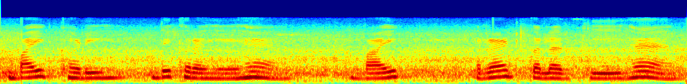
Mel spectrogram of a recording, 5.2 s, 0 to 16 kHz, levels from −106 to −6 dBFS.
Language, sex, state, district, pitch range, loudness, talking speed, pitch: Hindi, female, Punjab, Kapurthala, 185-215 Hz, -14 LUFS, 115 wpm, 195 Hz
